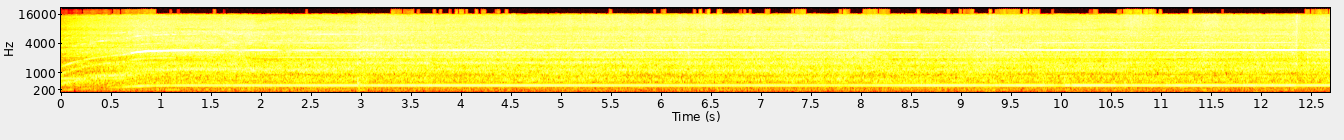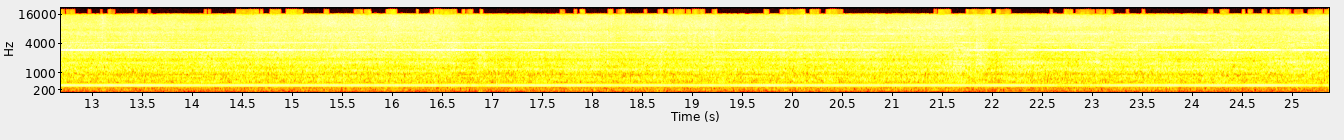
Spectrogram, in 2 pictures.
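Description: Portutif cordless handheld vacuum cleaner running steadily with a high whining motor tone, picking up crushed cereal through an attachment, loud and close, continuous for the whole stretch with no talking.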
